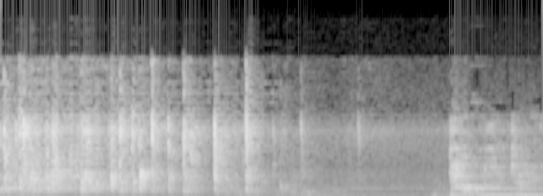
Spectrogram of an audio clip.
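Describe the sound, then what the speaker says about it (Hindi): Audience at a Bhagwat Katha religious gathering clapping in a loose, uneven rhythm of sharp claps that thins out, followed by a burst of louder sound near the end. "ताली बजाओ"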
